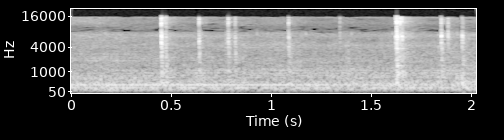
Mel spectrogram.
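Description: LEGO plates being handled and pressed onto the studs of a baseplate, giving light plastic clicks: a quick cluster about half a second in and two more near the end.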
